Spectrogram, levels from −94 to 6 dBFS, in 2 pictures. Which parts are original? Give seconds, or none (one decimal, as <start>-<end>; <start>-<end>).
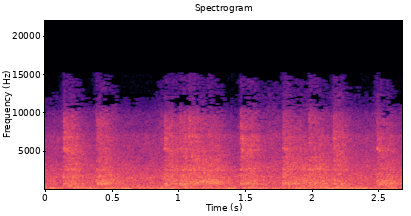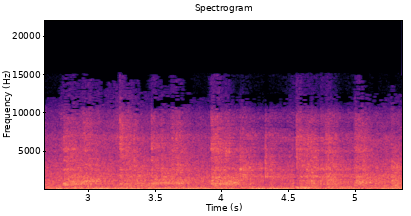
0.0-4.0; 5.0-5.4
